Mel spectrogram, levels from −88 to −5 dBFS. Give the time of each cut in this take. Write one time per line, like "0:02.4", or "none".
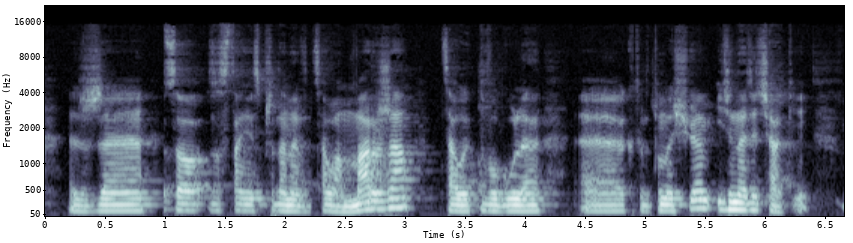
0:01.0
0:02.2
0:03.6
0:05.0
